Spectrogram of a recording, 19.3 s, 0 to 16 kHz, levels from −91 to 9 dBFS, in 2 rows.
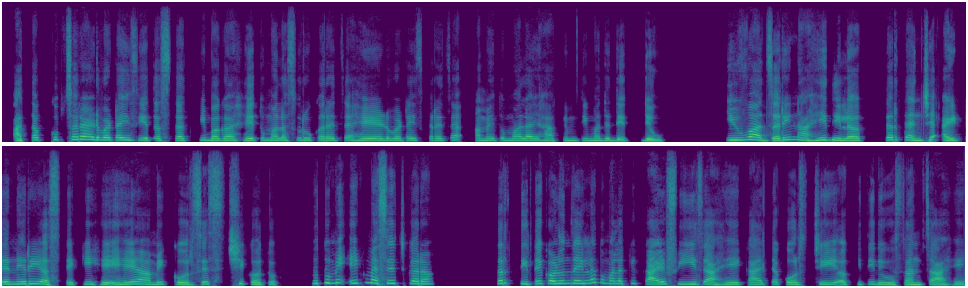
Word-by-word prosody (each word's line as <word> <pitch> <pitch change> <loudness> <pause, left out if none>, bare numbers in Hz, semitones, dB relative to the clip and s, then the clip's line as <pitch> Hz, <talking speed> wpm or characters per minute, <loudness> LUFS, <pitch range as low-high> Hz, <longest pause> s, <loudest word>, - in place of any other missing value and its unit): आता 190 +8 +1
खूप 285 -1 -5
सारे 320 +1 +4
अ‍ॅडव्हर्टाइज 270 -4 +3
येत 230 -2 -1
असतात, 215 0 -2
की 255 - -3
बघा 230 0 +3
हे 225 -1 +4
तुम्हाला 235 -1 0
सुरू 240 0 -3
करायचंय 230 0 -2
हे 220 0 +3
अ‍ॅडव्हर्टाइज 225 +1 -1
करायचं 220 +3 -5
आहे. 255 - -4
आम्ही 210 +2 -3
तुम्हाला 220 -1 -1
ह्या 205 -2 -3
किमतीमध्ये 205 0 -2
दे 185 -3 -1 0.2
देऊ 180 -5 +3 0.7
किंवा 265 +3 +6
जरी 230 +5 +4
नाही 255 -4 +3
दिलं, 220 -5 +4 0.3
तर 275 - +3
त्यांची 240 +1 +2
आयटिनरी 250 +7 +2
असते 195 -3 -1
की 245 - -3
हे 195 -3 +2
हे 230 +3 +3
आम्ही 240 -2 +1
कोर्सेस 215 +3 0
शिकवतो. 215 - -2 0.4
मग 320 - 0
तुम्ही 385 0 +3
एक 360 +3 -2
मेसेज 335 -2 +1
करा. 280 -2 +2 0.7
तर 320 - +5
तिथे 290 +1 0
कळून 315 +1 +5
जाईल 325 -1 +2
ना 385 - +1
तुम्हाला 305 -5 -1
की 320 - -7
काय 240 -2 +4
फीज 250 -1 -1
आहे, 205 -2 +1
काय 210 +1 0
त्या 240 - -4
कोर्सची 220 +1 -2
अ, - - +1
किती 230 +2 -7
दिवसांचा 205 0 0
आहे 175 +1 -3
230 Hz, 180 wpm, -23 LUFS, 215-270 Hz, 0.7 s, किंवा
